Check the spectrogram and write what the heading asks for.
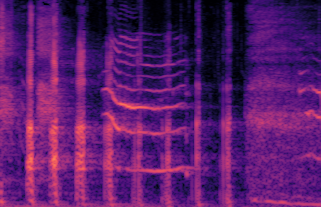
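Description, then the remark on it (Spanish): A cat meows insistently, a run of sharp, demanding cries with rising and falling tones, repeated several times in quick succession with no talking. “¿Qué gato más impaciente?”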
